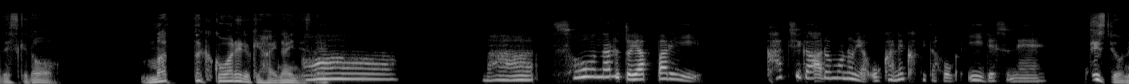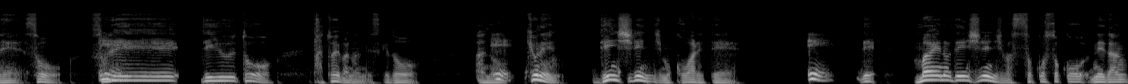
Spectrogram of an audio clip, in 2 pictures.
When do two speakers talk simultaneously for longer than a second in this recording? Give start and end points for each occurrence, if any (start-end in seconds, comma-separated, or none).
none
